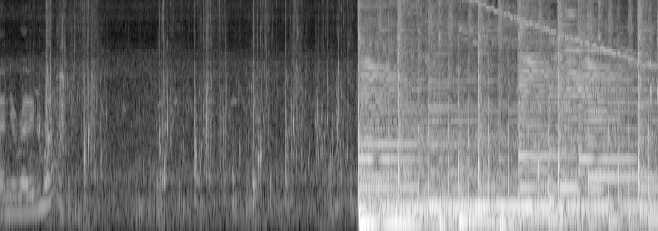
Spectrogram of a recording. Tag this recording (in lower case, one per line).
water vehicle
music
vehicle
canoe
speech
